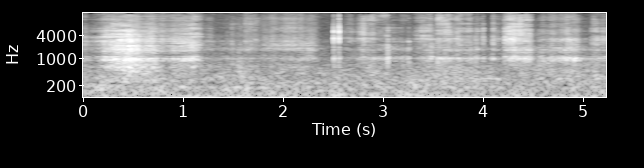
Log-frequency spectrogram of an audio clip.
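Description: Fingertips and nails scratch and rub the textured sides of a small, hollow black plastic camera battery charger held close to the microphone. The result is a quiet, bright, raspy scraping that swells and fades in uneven strokes, broken by a few sharp clicks, with almost no low end.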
